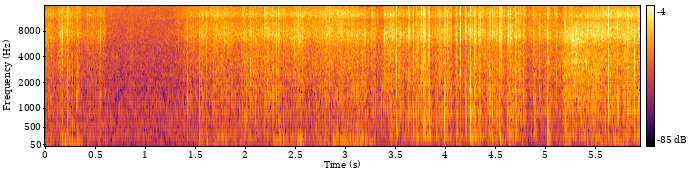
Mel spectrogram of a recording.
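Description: Both hands with long pink nails scratch a soft pink cable-knit knitted scarf with fast nail movements. After a brief quiet start, the sound becomes a dense, bright, scratchy rustle with small crackly ticks that grows steadily louder and busier.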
